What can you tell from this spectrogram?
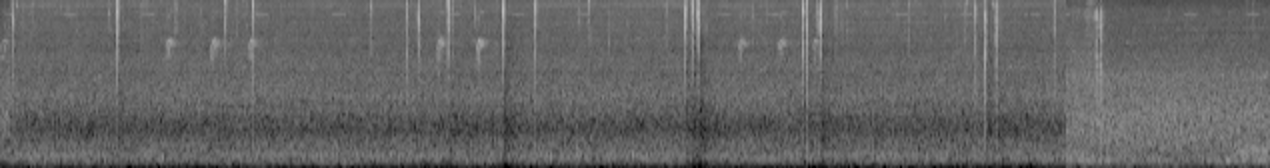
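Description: Wood campfire crackling, with scattered sharp pops over a steady rushing hiss. About eight seconds in, the pops stop and the hiss turns louder and brighter.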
